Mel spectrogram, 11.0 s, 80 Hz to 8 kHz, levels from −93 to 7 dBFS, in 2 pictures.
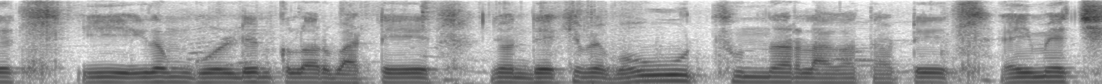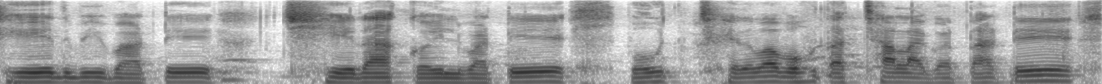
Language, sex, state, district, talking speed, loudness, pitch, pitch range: Bhojpuri, male, Uttar Pradesh, Gorakhpur, 125 wpm, -21 LUFS, 130 Hz, 120-130 Hz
